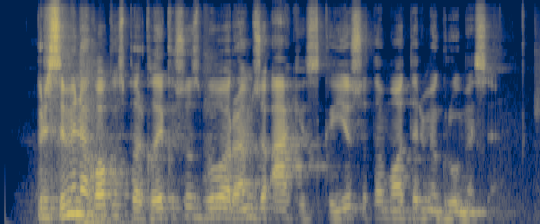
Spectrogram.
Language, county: Lithuanian, Vilnius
